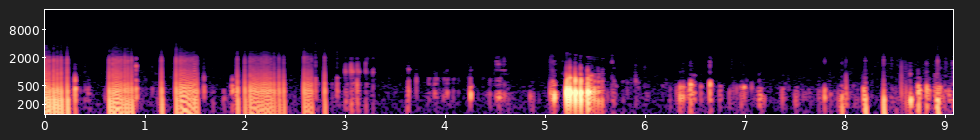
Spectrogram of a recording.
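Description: Long gurgling and rumbling from an adult's stomach, with bubbling pops. Ordinary stomach growling.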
